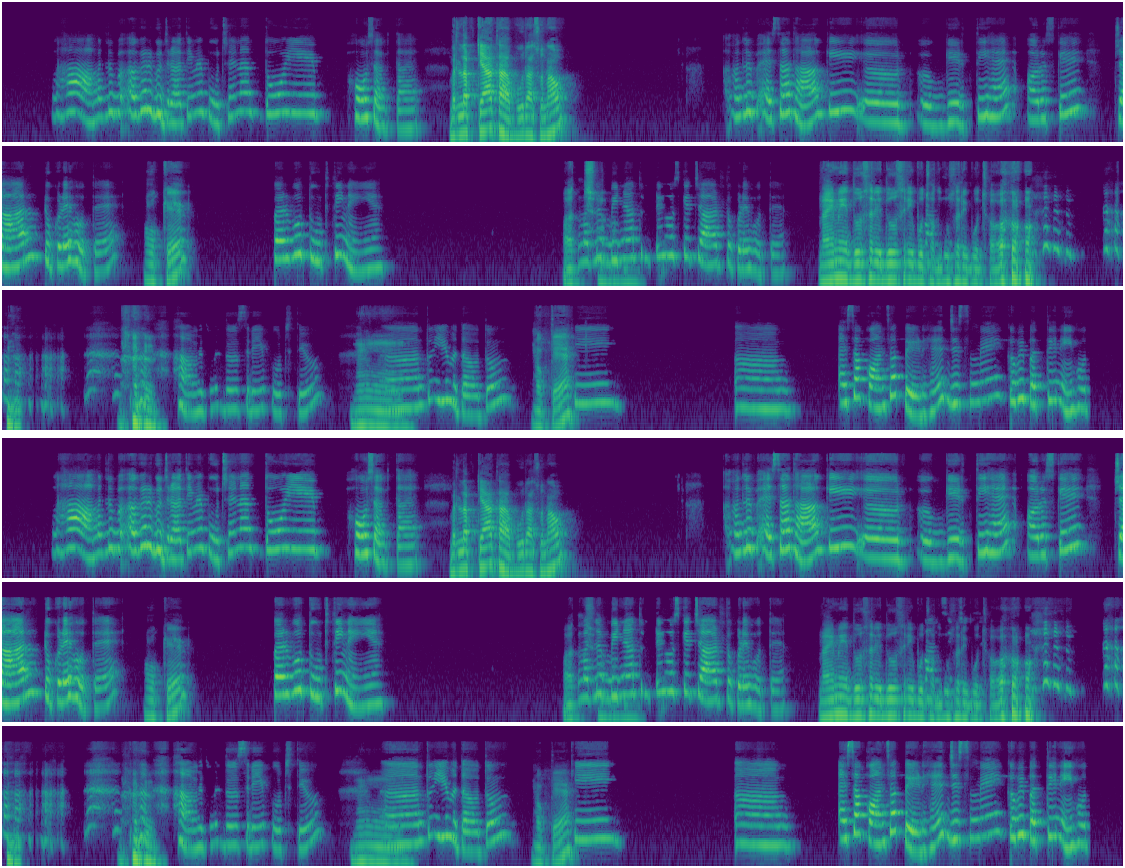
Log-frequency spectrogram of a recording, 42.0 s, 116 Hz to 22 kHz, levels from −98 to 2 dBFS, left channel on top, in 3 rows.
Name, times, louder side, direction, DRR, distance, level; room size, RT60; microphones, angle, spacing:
voice 1, 0.6-4.0 4.4-5.2 9.0-13.6 13.9-15.5 17.4-18.8 21.2-23.8 25.5-25.7 26.0-26.3 27.0-27.4 27.8-32.0 32.8-34.4 35.2-35.8 37.2-37.9 38.5-41.6, right 2 dB, 75° right, 5.0 m, -30 dB
voice 2, 5.6-7.1 15.8-16.4 21.0-21.6 24.2-27.0 28.1-28.3 29.5-30.0 32.4-33.1 34.7-35.2, left 3 dB, 90° left, 3.5 m, -29 dB
head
